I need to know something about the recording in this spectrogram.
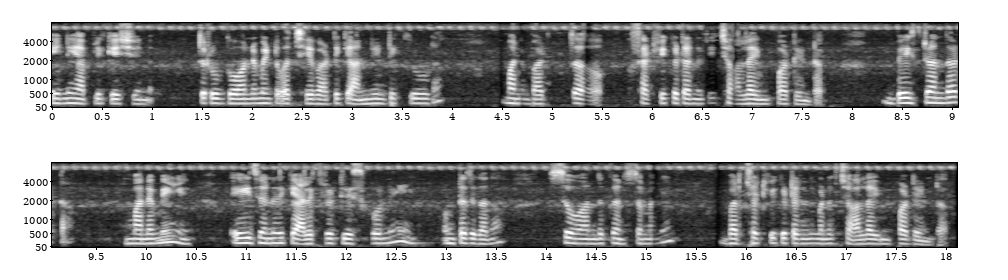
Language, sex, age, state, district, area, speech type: Telugu, female, 30-45, Telangana, Peddapalli, rural, spontaneous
